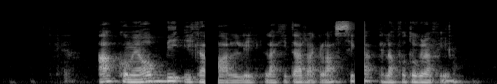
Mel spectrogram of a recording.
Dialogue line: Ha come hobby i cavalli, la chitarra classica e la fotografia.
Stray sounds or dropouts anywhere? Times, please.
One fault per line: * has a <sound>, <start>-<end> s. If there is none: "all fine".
* has a dropout, 2.0-2.2 s
* has a dropout, 3.5-3.6 s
